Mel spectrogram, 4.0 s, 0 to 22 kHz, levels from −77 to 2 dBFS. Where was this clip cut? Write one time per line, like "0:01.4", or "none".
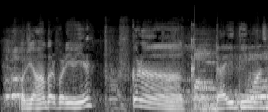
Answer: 0:02.9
